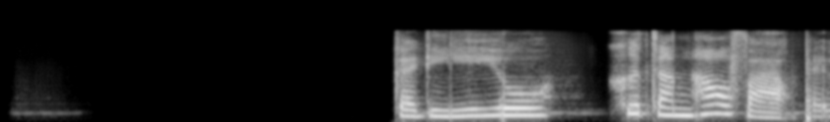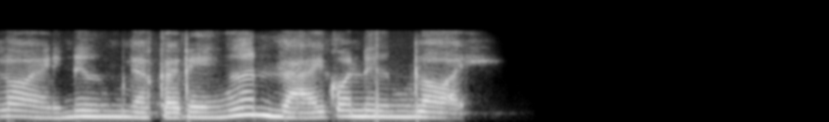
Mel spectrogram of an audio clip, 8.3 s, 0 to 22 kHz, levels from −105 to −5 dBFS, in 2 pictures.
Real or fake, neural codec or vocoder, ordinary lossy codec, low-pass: fake; codec, 16 kHz, 2 kbps, X-Codec, HuBERT features, trained on general audio; none; none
